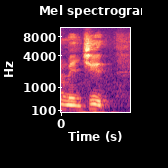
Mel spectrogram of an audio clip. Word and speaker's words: masjid: hanya disebut masjid nah tulisannya kadang kayak c itu ya masjid padahal bacanya ternyata Majid itu ya ada yang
